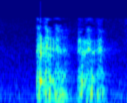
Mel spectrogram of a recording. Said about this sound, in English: so he started coughing.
